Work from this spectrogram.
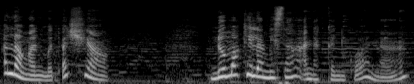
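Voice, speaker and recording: A woman's voice: high voice, big pitch swings, normal speed, a little mellow, faint music behind. A woman with a Filipino accent playing a cheeky, gossipy friend in a melodramatic audio drama. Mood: teasing.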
